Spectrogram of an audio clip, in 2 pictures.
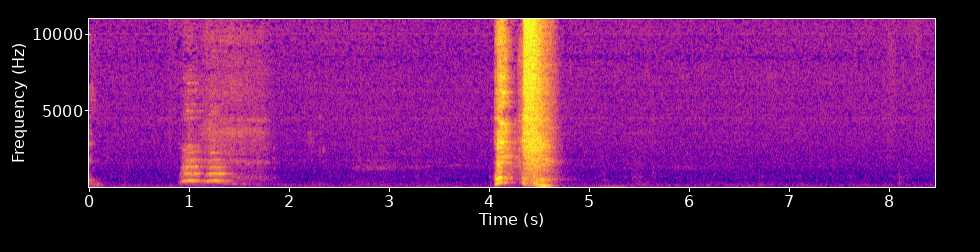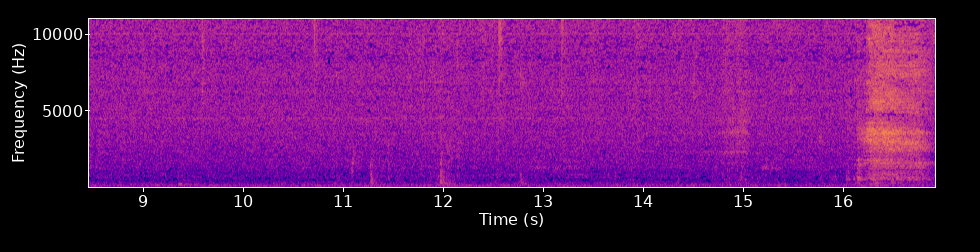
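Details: Person allergic to their cat, with watering eyes: two sharp, explosive sneezes a few seconds apart; allergic sneezing.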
